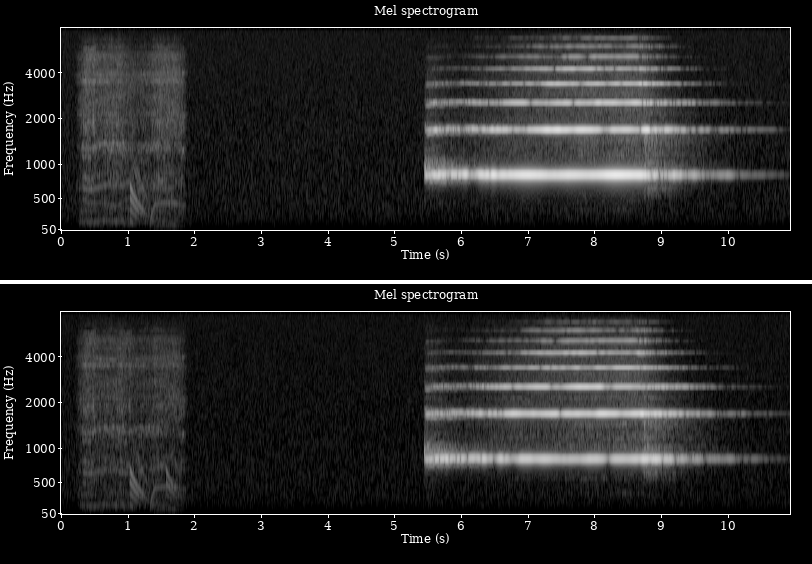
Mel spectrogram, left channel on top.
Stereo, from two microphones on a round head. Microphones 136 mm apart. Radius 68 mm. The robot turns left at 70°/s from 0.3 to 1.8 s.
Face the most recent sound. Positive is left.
turn(degrees=-35)  # may be behind; listen again after turning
